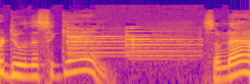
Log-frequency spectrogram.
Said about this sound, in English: That's my ding dong sound.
